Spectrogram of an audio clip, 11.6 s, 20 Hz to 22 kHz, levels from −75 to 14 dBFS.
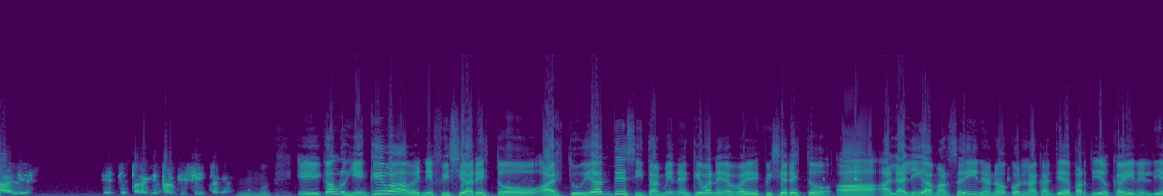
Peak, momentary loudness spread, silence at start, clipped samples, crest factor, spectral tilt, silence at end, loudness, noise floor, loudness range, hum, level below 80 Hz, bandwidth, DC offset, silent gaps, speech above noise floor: -6 dBFS; 9 LU; 0 s; under 0.1%; 12 dB; -5.5 dB/octave; 0 s; -19 LUFS; -52 dBFS; 4 LU; none; -44 dBFS; 12 kHz; under 0.1%; none; 33 dB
